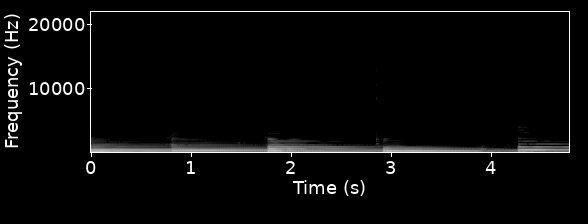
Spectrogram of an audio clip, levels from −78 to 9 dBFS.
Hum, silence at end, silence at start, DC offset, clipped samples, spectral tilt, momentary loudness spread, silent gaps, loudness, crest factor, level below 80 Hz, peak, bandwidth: none; 0 s; 0 s; under 0.1%; under 0.1%; -14 dB/octave; 13 LU; none; -27 LUFS; 16 dB; -64 dBFS; -10 dBFS; 2.3 kHz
